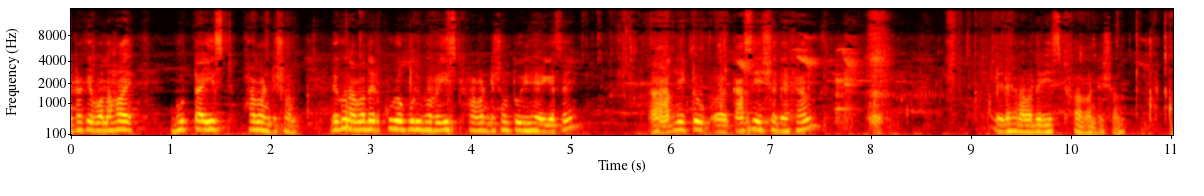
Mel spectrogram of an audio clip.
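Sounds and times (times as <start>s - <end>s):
wet squelching of kneaded mash: 0.0s - 11.0s.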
